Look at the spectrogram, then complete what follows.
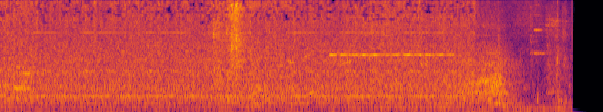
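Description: A London Underground train idles at a platform with a loud, steady rumble and electric hum, a sharp clunk partway through, then a rising whoosh as sliding doors move before the sound cuts off.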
